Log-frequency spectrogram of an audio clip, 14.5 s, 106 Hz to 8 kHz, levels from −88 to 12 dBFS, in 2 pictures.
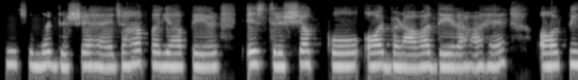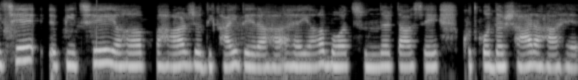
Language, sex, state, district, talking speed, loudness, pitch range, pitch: Hindi, female, Uttarakhand, Uttarkashi, 140 wpm, -16 LUFS, 220-235 Hz, 230 Hz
